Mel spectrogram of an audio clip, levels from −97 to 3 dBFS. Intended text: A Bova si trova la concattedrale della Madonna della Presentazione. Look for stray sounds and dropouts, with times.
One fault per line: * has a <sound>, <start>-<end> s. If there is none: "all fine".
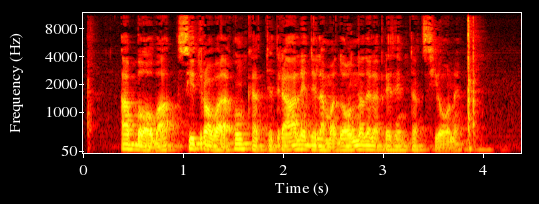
all fine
